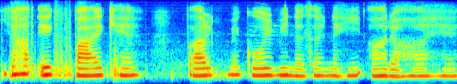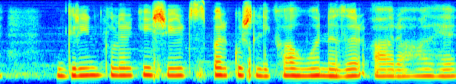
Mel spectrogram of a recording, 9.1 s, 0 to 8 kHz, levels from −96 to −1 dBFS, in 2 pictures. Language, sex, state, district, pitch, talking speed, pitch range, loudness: Hindi, female, Bihar, Vaishali, 215 Hz, 165 wpm, 205-225 Hz, -19 LUFS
